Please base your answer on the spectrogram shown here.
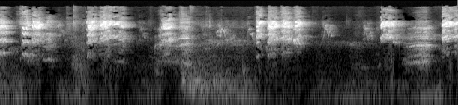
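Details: Begging red lory chicks: bursts of scratchy, hissing squawks, each lasting about half a second, coming roughly once a second with short silences between.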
